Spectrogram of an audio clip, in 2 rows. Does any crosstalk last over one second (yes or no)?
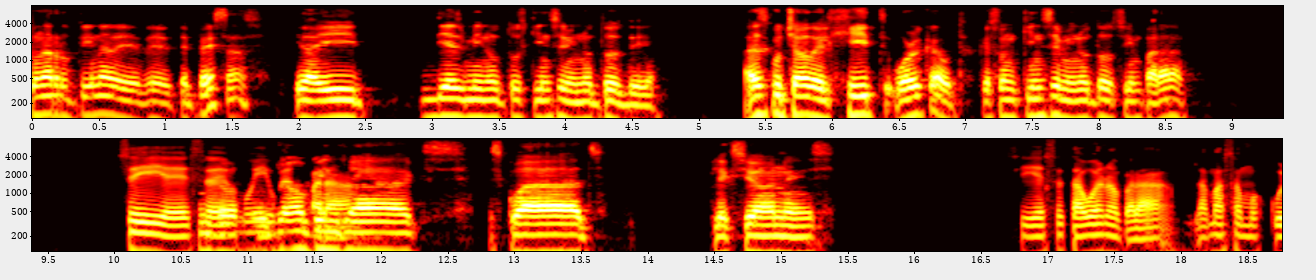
yes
